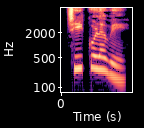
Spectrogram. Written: ಚೀಕೊಳವೆ

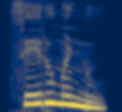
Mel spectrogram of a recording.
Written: ಶ್ರಮಣ

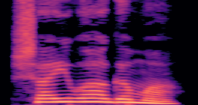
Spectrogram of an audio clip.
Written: ಶಿವಾಗಮ

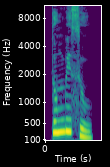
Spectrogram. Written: ದಂಬಿಸು

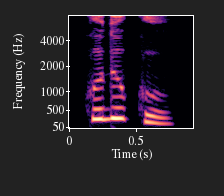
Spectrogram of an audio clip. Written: ಕುತುಕು

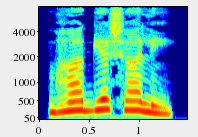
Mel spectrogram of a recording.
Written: ಭಾಗ್ಯಶಾಲಿ

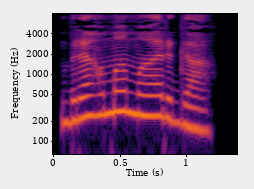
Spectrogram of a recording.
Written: ಬ್ರಹ್ಮಮಾರ್ಗ

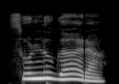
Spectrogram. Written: ಸೆಳ್ಳುಗುರು

